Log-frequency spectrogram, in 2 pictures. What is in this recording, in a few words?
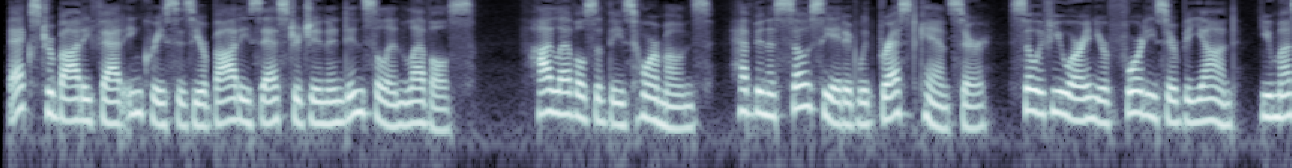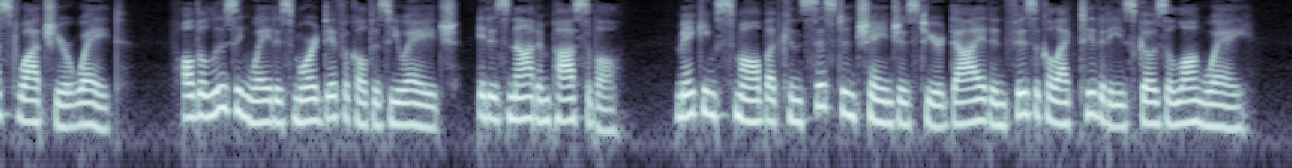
Female; Breast Health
